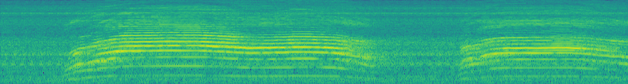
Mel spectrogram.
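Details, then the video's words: Cats threatening each other during a fight give two long, tense harmonic yowls. The first holds steady for about two seconds, then a shorter one follows after a brief gap. "แมวกัดกัน เสียงแมวขู่กัน"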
